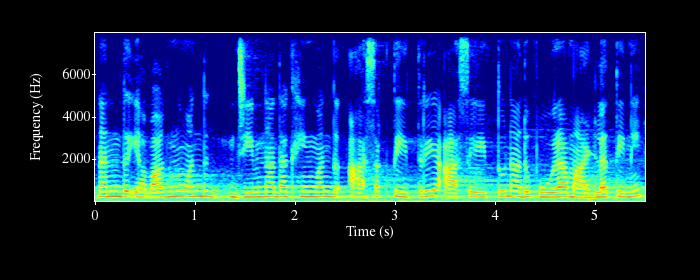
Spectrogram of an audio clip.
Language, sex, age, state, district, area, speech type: Kannada, female, 18-30, Karnataka, Gulbarga, urban, spontaneous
